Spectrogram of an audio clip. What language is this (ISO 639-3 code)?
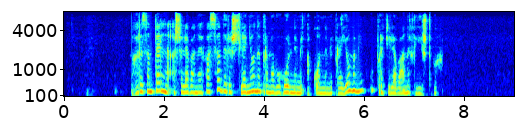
bel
